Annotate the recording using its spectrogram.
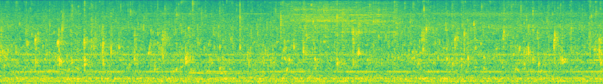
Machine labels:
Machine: pump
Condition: normal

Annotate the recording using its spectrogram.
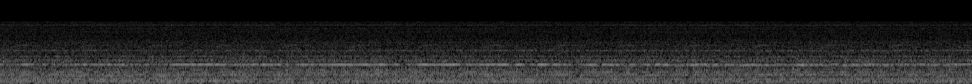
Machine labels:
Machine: pump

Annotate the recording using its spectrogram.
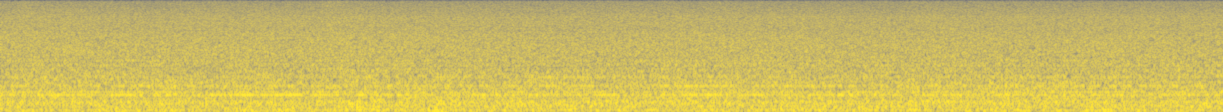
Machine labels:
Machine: fan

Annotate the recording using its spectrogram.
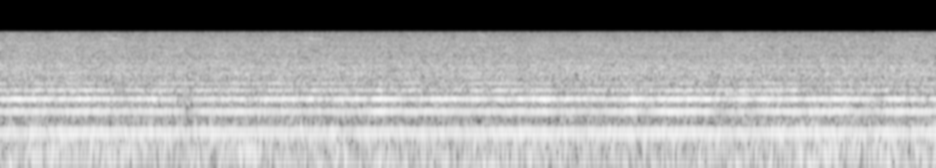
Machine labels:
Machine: fan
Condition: normal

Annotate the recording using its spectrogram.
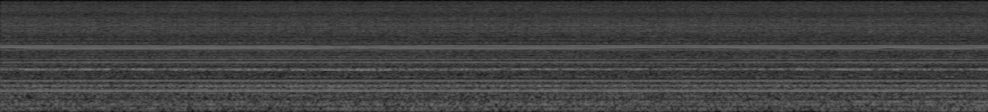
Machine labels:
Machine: pump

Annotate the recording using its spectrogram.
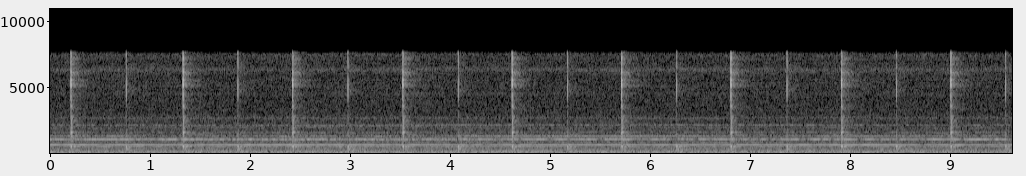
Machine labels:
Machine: valve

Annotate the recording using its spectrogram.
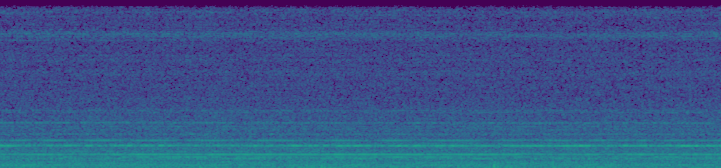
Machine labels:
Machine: fan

